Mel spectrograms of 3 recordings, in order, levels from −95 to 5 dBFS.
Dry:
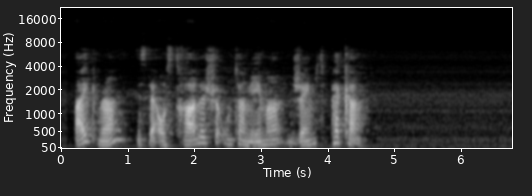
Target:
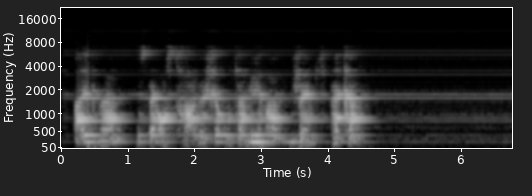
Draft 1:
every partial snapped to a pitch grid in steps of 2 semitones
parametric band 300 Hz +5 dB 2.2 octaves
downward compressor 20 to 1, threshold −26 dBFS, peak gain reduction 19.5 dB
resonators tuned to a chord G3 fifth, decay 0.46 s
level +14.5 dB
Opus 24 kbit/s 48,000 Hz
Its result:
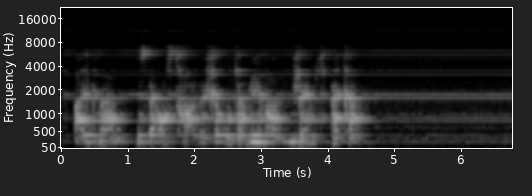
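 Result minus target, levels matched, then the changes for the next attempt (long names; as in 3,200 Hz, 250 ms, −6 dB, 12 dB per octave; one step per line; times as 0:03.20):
downward compressor: peak gain reduction +11.5 dB
change: downward compressor 20 to 1, threshold −14 dBFS, peak gain reduction 8 dB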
